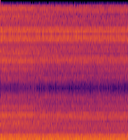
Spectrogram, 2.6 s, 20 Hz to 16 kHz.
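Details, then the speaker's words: 10-year-old Heil gas furnace after replacing noisy failing exhaust inducer fan with a new one, hard-wired: steady even low draft-fan hum, no rattle, whine or scraping; much quieter, normal inducer running. "let's uh fire this thing up see what it sounds like yeah much much much much better it's quiet it's quiet"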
